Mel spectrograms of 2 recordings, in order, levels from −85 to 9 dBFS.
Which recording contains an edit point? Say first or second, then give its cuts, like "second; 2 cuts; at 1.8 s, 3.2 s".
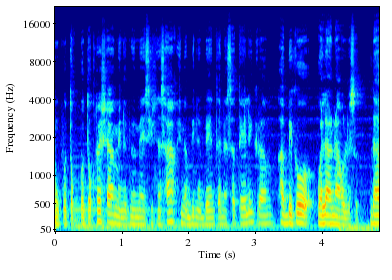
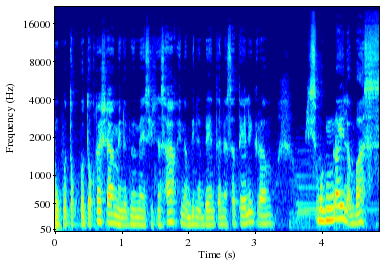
second; 1 cut; at 3.3 s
